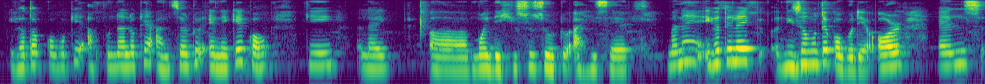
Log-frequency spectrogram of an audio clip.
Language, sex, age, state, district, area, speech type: Assamese, female, 18-30, Assam, Kamrup Metropolitan, urban, spontaneous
